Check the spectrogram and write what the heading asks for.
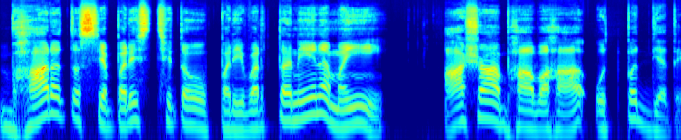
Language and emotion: Sanskrit, happy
